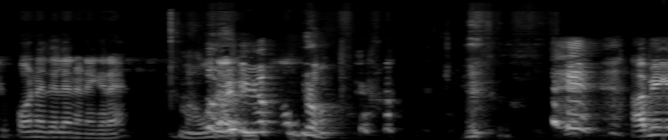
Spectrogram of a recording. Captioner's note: laughs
